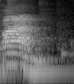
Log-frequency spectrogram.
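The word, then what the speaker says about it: farm: FAR, ये आते are silent वाला है, ये फार्म।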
